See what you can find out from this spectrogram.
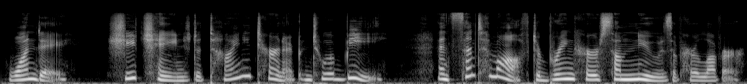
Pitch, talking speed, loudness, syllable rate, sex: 230 Hz, 175 wpm, -16 LUFS, 4.3 syllables/s, female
